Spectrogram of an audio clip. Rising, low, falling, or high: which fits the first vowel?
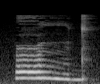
falling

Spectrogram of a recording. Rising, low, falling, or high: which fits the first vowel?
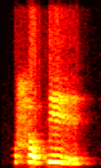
falling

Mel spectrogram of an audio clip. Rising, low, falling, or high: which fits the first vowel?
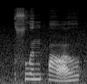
high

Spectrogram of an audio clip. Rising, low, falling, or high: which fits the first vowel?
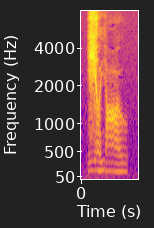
low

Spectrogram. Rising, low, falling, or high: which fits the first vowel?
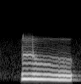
low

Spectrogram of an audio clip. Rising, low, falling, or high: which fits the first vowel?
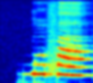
low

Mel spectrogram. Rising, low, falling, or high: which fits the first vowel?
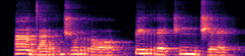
falling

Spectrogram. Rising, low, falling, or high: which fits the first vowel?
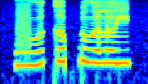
rising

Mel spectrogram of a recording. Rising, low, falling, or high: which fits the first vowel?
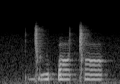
high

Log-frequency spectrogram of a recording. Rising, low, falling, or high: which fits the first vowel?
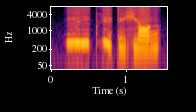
high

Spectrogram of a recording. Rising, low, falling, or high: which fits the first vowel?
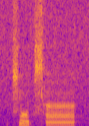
falling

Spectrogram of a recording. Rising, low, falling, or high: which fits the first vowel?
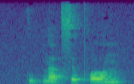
low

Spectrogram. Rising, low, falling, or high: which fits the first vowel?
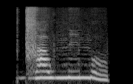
high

